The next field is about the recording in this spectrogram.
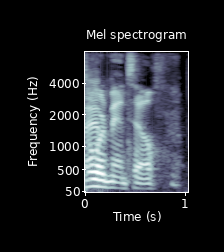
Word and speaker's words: Ord Mantell: So, they go to Ord Montell, find Cid. – It's Ord Mantell. – Ord Mantell.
